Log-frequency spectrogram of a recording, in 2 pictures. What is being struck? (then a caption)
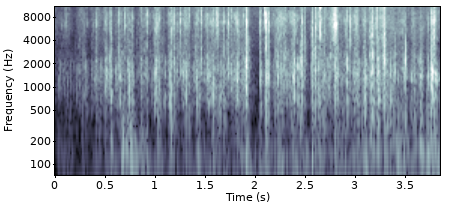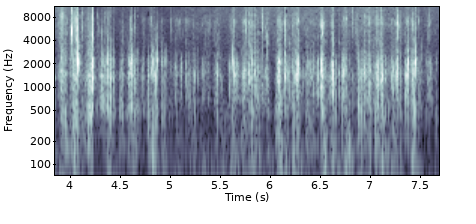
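Plastic mechanical keyboard under a layer of slime. Fingertips of both hands type on a white mechanical keyboard with plastic keycaps that sits on a table under a layer of clear blue slime, pressing the keys through the slime. A steady stream of rapid, muffled, soft clicks blends with wet, sticky squelches. The sound is mostly low and dull with little bright edge, and the typing continues unbroken throughout.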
